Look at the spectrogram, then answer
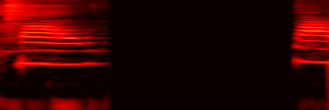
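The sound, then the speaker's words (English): A person's voice does a short, drawn-out imitation of a cat's meow, as Judy Dench, followed by about a second of silence before another voice sound begins. “Well, Judy Dench goes... Meow.”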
